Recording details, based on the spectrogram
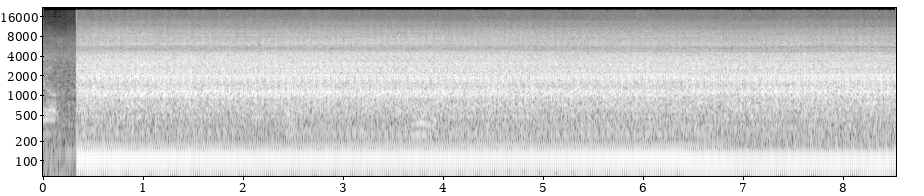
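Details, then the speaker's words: Nissan S15 Silvia with a fresh VVL SR engine build, started again before reaching operating temperature. It catches straight away and settles into a smooth, even idle with a steady low hum; the earlier oil spitting came from a missing dipstick. "it sounds so good it's nice and quiet everything's good i'm so happy that's really throaty for an sr"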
